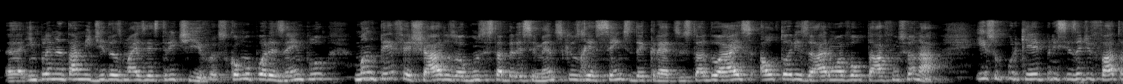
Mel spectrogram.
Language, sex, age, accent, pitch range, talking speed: Portuguese, male, 20-39, Brazilian, 185-235 Hz, 145 wpm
